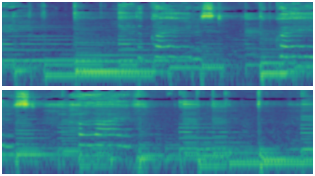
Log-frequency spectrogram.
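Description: Acoustic guitar strummed, with a woman singing a melody over it into a microphone.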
